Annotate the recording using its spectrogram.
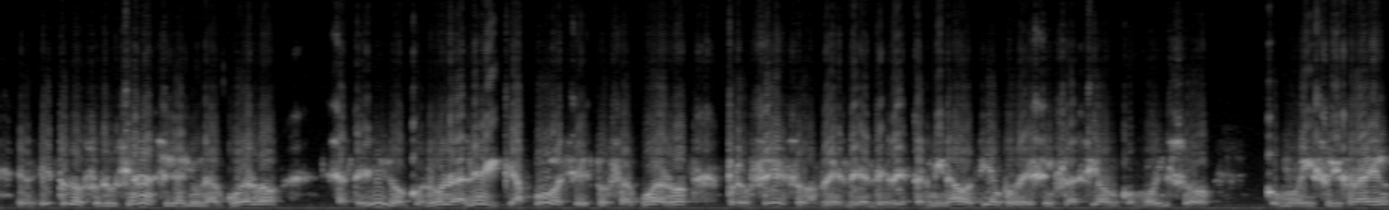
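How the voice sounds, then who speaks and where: Noticeable background noise runs through the clip. A man talks over it at a moderate pace. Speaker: economist. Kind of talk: radio interview. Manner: halting.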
